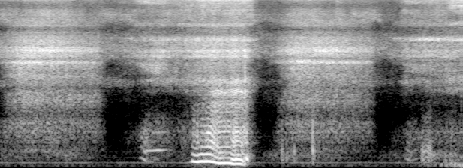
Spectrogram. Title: Tough Ingrown Hairs in Beard..He Was Snoring Loud!!!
